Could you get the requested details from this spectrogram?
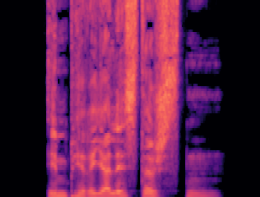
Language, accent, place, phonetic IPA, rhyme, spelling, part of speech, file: German, Germany, Berlin, [ˌɪmpeʁiaˈlɪstɪʃstn̩], -ɪstɪʃstn̩, imperialistischsten, adjective, De-imperialistischsten.ogg
- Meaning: 1. superlative degree of imperialistisch 2. inflection of imperialistisch: strong genitive masculine/neuter singular superlative degree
